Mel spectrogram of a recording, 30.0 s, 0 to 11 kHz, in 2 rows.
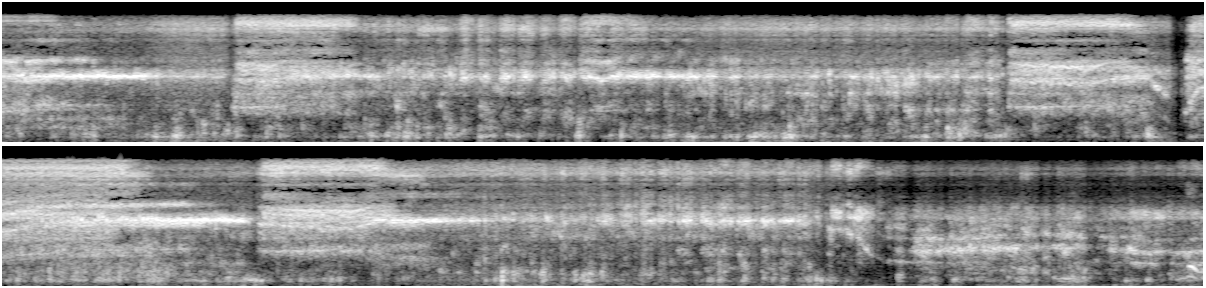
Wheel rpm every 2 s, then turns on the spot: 230, 230, 230, 230, 230, 230, 200, 150, 220, 220, 230, 240, 200, 70, 70.
none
